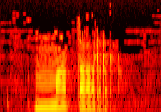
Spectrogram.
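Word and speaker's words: matar (مطر): Se pronuncia matar.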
